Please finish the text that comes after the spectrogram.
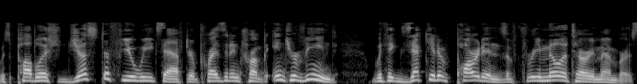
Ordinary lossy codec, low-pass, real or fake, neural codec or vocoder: MP3, 32 kbps; 7.2 kHz; fake; codec, 16 kHz, 4 kbps, X-Codec, HuBERT features, trained on balanced general audio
